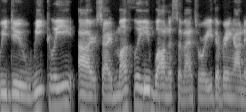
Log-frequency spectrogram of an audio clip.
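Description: A man with an American accent talks at a moderate pace in an unremarkable speaking voice. His pitch is fairly low, and his intonation is lively. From Ohio, US. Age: 30s. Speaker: cancer survivor and personal trainer. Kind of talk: interview testimony.

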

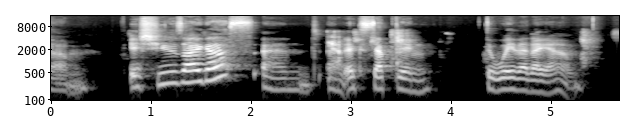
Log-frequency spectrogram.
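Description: On a very clean recording with a silent background, a woman talks at medium pitch with lively intonation and vocal fry. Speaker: podcast host. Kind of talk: interview, casual conversation. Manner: soft-spoken.

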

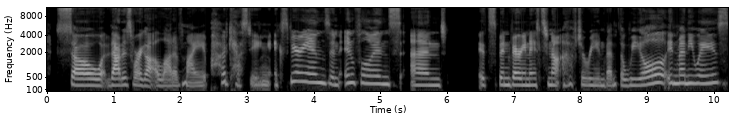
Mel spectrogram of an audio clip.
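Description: A woman with an American accent talks at a fairly slow pace in a fairly high pitch. It is a normal speaking voice with ordinary pitch variation. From New Jersey, US. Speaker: podcast host, mental health advocate. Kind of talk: casual interview chat.

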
